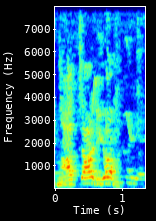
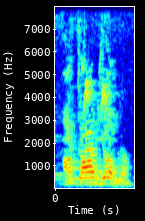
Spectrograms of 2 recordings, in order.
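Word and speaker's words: আচার্যম্: তাহলে উচ্চারণ হবে আচার্যম, আচার্যম। কি উচ্চারণ করবো? আচার্যম।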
